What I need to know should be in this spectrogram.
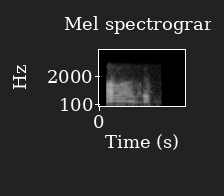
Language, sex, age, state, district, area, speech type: Tamil, male, 18-30, Tamil Nadu, Pudukkottai, rural, conversation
